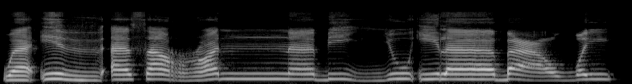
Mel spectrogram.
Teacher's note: Wa idz dia di sini karena rokhwahnya terdengar dia kurang sedikit ya. Wa idz zanya di ujung lidah keluar ya. Dia terjulur sedikit.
